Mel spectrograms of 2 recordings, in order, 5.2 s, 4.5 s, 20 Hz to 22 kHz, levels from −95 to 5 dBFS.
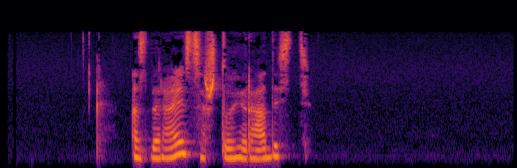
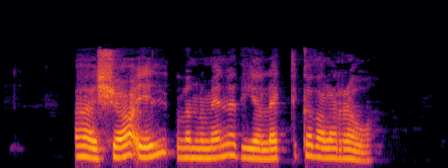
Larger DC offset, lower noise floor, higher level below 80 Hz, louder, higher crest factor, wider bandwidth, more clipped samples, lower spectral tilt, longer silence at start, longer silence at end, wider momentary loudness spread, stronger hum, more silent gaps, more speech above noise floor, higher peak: neither; second, -66 dBFS vs -83 dBFS; second, -74 dBFS vs -62 dBFS; second, -23 LUFS vs -17 LUFS; first, 24 dB vs 16 dB; first, 12 kHz vs 7.8 kHz; neither; second, -2.5 dB/octave vs -5.5 dB/octave; first, 0.95 s vs 0.75 s; first, 2.1 s vs 0.75 s; first, 18 LU vs 8 LU; neither; neither; second, 42 dB vs 67 dB; about the same, -4 dBFS vs -2 dBFS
